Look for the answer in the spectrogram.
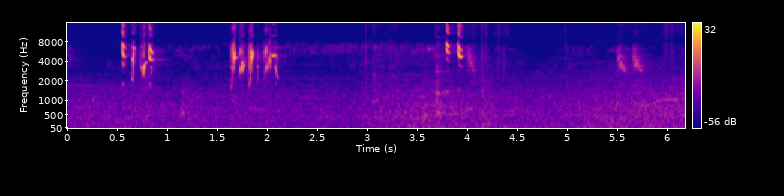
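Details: European goldfinch song, called soothing and excellent: clustered high tinkling notes in short bursts of three or four, separated by pauses, with a softer pair of notes near the end.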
